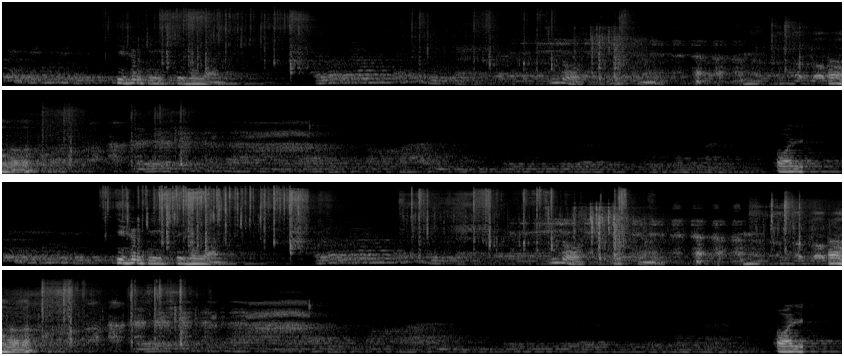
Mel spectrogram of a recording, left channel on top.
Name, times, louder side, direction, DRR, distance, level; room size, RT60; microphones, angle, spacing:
voice 1, 0.0-1.5 3.1-7.1 7.4-9.3 9.7-16.1, equal, 20° left, -8 dB, 6.4 m, -51 dB
sound 1, 1.0-3.3 4.0-6.6 7.5-10.5, right 13 dB, 90° right, 0.9 m, -39 dB
voice 2, 1.1-2.3 5.5-6.6 7.4-7.6 8.3-8.7 16.1-16.4, right 5 dB, 70° right, 13 dB, 0.5 m, -37 dB
sound 2, 5.1-11.6, right 4 dB, 40° right, 1.0 m, -46 dB
30.0 x 20.0 x 7.7 m, 2.3 s
head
